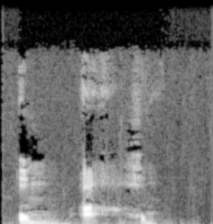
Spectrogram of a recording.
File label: Om Ah Hum, mantra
